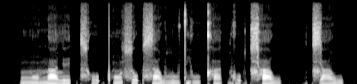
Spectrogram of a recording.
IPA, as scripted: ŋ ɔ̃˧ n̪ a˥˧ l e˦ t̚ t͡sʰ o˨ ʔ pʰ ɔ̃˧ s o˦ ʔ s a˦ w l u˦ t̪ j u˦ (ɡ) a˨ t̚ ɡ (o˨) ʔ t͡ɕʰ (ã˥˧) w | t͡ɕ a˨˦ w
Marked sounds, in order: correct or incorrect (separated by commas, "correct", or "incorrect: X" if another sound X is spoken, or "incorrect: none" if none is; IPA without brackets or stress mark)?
incorrect: kʰ, correct, incorrect: a˥˧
